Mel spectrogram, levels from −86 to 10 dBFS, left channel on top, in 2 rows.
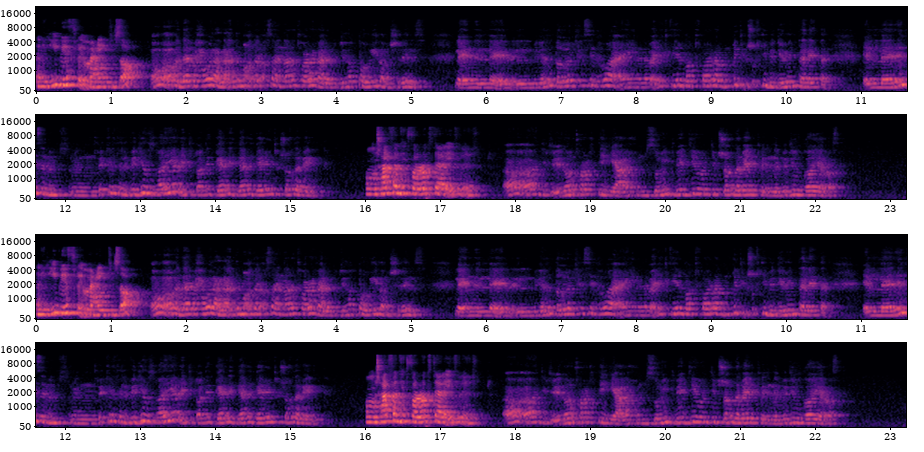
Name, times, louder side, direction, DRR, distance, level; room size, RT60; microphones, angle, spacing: voice 1, 0.0-1.4 16.0-17.4, right 1 dB, 70° right, 1 dB, 0.6 m, -24 dB
voice 2, 1.5-15.4 17.8-22.3, right 1 dB, 45° right, -10 dB, 1.2 m, -34 dB
2.4 x 2.0 x 2.6 m, 0.63 s
head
